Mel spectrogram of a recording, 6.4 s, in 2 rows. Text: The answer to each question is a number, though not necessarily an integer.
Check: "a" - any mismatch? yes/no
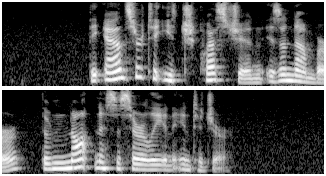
no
